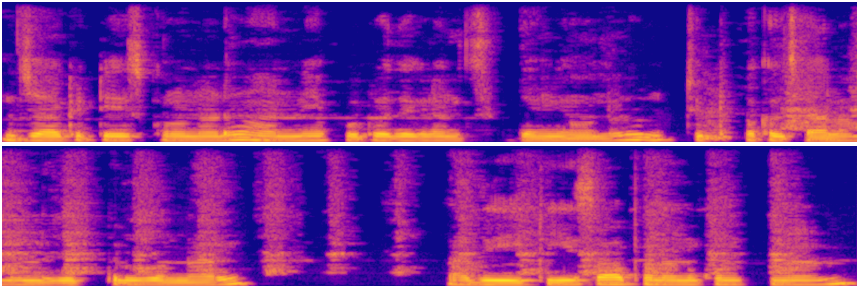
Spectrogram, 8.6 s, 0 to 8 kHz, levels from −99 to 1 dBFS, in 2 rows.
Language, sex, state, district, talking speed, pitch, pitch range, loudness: Telugu, male, Andhra Pradesh, Srikakulam, 65 wpm, 120 Hz, 115-125 Hz, -17 LUFS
